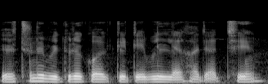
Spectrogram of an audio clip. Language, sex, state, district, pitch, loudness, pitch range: Bengali, male, West Bengal, Cooch Behar, 120 Hz, -14 LUFS, 120-130 Hz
